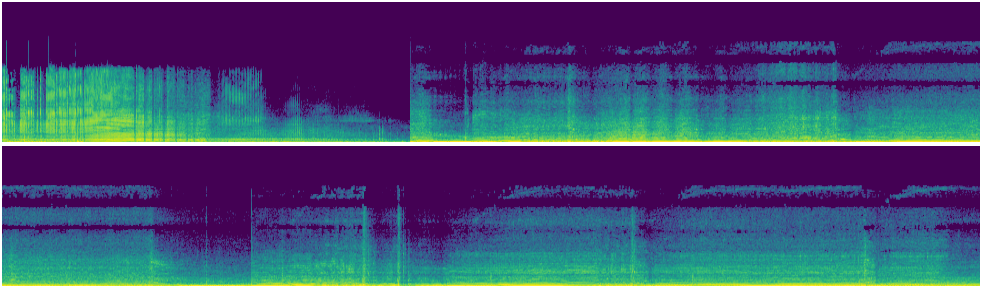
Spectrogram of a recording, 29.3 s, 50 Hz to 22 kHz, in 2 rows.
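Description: Opel Astra coupe's tuned Z20LET 2.0 turbo four-cylinder with forged internals and a TD05-20G turbo. It is first revved up and let fall back at the exhaust, then, heard from inside the cabin, it pulls along under way, its note dipping and climbing back several times as it changes gear.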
